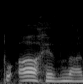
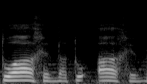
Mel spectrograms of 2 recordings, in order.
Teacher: wherever hamza comes, it should be clear, like it has an edge to it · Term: hamza qati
